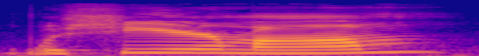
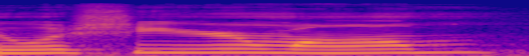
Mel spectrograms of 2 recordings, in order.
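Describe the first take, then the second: First: Higher-pitched, firmer repeat; speaking up. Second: Softer, higher-pitched gentle question; soft-spoken. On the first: Caller repeating the question after a huh, speaking up. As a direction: say it up so he catches it. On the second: Caller asking the bereaved man about Brenda, soft-spoken. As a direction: ask it delicately, volume held back. First ask, not heard. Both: Pretend.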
